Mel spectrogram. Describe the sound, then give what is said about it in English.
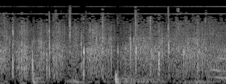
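Steady applause from a live audience, a dense wash of many hands clapping at an even, sustained level, with faint voices mixed in underneath. “Give them a round of applause, please.”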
